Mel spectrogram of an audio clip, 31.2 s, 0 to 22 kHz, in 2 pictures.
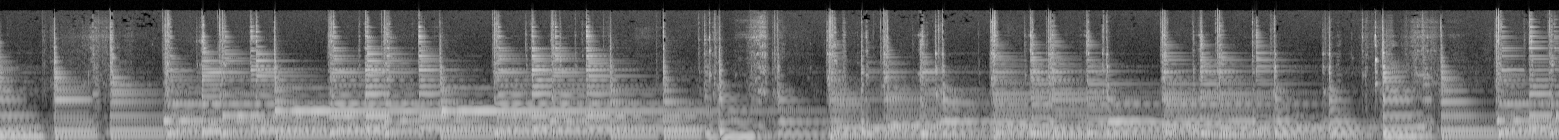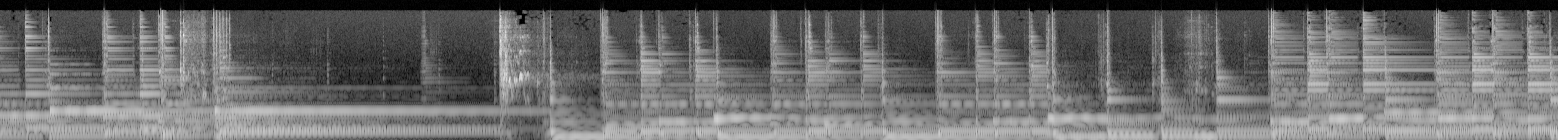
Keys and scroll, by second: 8.5 5, 10.0-10.5 typing, 20.2 1, 21.5-23.1 typing.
